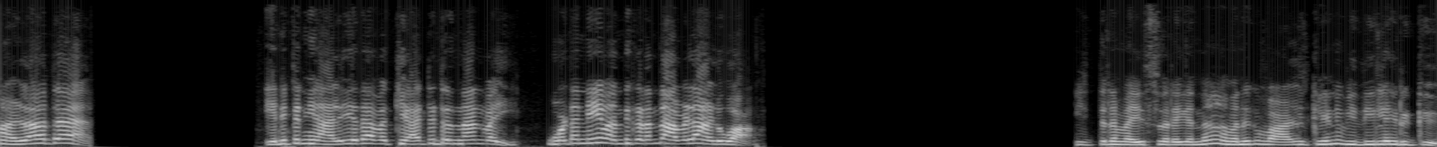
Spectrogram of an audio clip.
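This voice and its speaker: A man's voice: sits high, fairly bright tone, no echo, clean studio sound. A man with a Kanyakumari Tamil accent voicing an earnest younger brother in a cartoon web series, reassuring his grieving sibling. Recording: dull lo-fi sound.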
